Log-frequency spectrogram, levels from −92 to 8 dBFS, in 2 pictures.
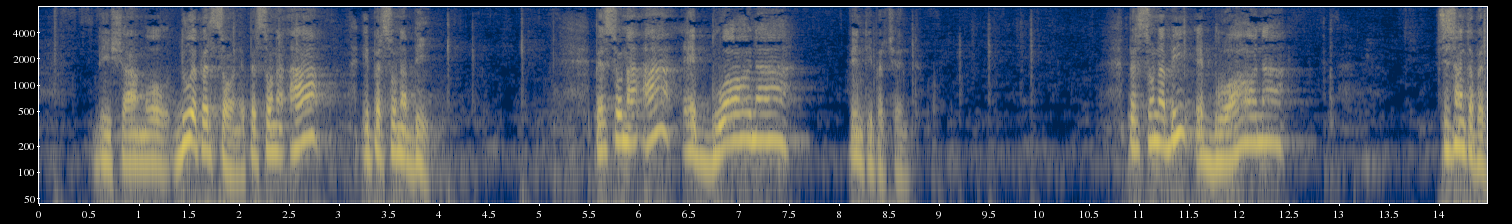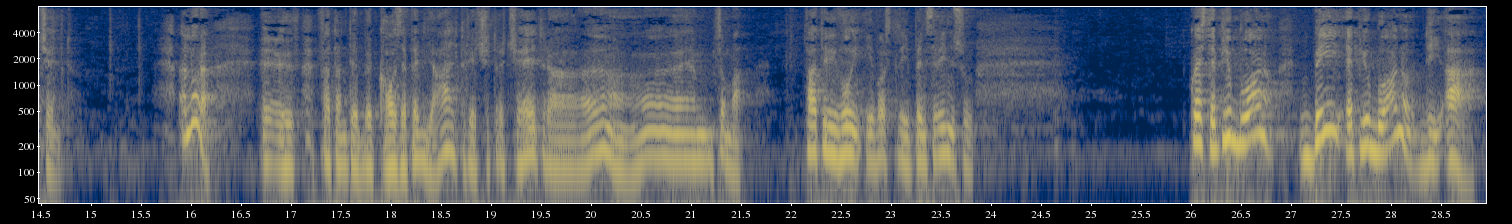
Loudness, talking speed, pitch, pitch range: -20 LUFS, 95 wpm, 160 Hz, 135-215 Hz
